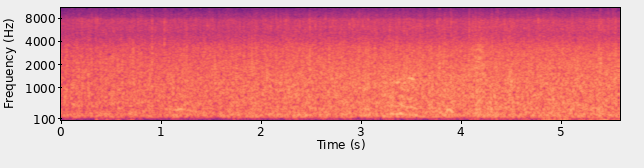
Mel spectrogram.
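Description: Steady rain shower falling on a pop-up canopy overhead and the ground around it, an even hissing patter that grows a little heavier.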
